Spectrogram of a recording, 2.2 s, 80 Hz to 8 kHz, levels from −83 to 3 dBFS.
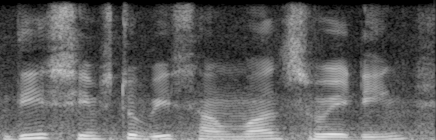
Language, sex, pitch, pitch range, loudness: English, male, 160 Hz, 145-180 Hz, -15 LUFS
